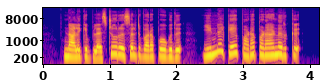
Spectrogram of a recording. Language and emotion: Tamil, fearful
